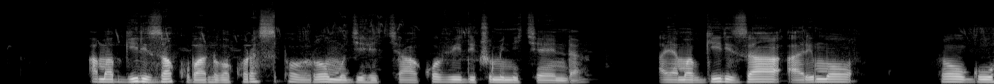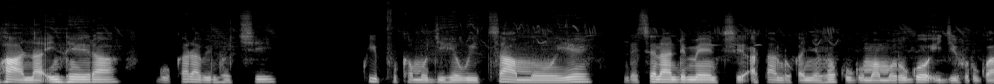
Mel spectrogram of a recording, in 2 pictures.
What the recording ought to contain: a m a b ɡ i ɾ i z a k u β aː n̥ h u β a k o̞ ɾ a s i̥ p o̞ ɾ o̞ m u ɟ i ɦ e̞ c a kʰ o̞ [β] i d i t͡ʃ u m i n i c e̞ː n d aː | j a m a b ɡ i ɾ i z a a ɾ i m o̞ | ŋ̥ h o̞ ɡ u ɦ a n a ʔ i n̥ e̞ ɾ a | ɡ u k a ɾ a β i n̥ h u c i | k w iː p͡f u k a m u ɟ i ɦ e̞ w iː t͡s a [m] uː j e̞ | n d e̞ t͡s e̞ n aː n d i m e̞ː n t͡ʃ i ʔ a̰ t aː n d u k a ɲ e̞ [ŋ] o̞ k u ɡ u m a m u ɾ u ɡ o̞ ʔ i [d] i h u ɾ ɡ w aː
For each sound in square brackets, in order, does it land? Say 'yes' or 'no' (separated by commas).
no, yes, yes, no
